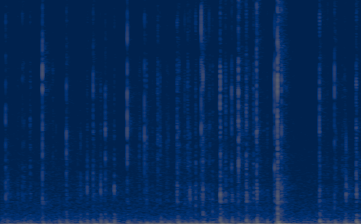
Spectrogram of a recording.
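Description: Fingertips type on the keys of a black plastic laptop keyboard, producing a steady run of quick, light clicks with bright, sharp tops. A continuous low hum sits underneath the taps throughout.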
